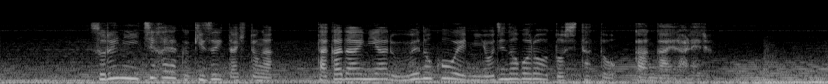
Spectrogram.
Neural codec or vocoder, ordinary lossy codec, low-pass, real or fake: none; none; 7.2 kHz; real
